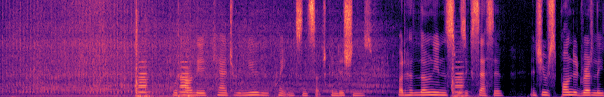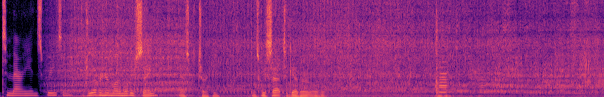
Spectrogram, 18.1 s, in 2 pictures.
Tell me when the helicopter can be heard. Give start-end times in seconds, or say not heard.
0.0-6.2, 9.7-18.0.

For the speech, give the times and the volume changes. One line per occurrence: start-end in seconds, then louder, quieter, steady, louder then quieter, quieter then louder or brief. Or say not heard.
2.6-14.0 steady.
